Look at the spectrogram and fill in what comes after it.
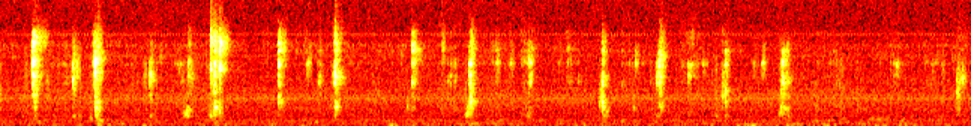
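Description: Someone chewing food: faint, irregular crunchy clicks, a few a second.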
